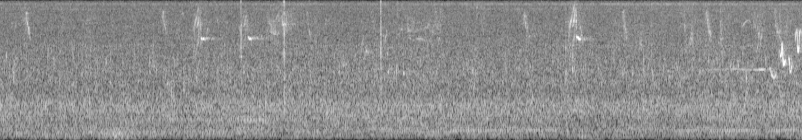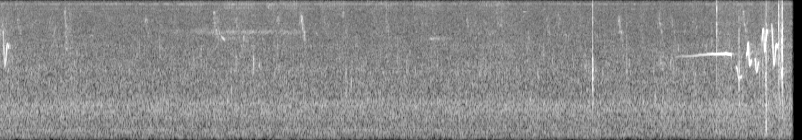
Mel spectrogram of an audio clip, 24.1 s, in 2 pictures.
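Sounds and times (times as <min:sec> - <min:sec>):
faint steady hiss: 0:00.0 - 0:23.9
bird calls and chirps: 0:02.3 - 0:04.5, 0:07.8 - 0:13.1, 0:18.4 - 0:23.9.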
